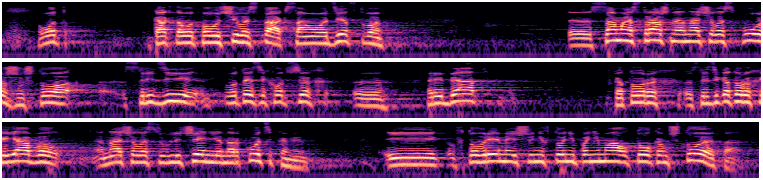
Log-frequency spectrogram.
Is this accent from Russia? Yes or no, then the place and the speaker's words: no; Svetlahorsk, Gomel Region, Belarus; born there; Мне 27 лет, и я родился в Белоруссии, в Светлогорске. И скажу, в нормальной семье родители рабочие, простые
